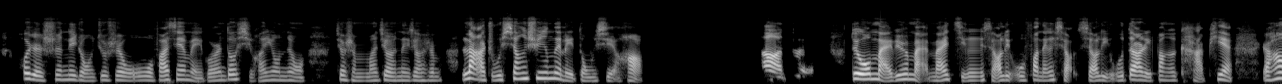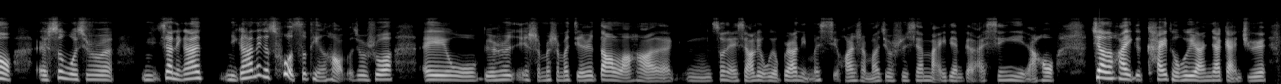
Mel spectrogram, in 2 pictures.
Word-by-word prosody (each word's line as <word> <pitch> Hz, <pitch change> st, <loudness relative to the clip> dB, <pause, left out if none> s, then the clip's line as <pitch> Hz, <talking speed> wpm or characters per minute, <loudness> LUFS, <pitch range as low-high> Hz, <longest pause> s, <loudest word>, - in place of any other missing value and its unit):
或 265 Hz, -1 st, +1 dB
者 215 Hz, -4 st, +1 dB
是 220 Hz, +4 st, -6 dB
那 215 Hz, 0 st, -2 dB
种 175 Hz, -4 st, -6 dB
就 205 Hz, +4 st, -8 dB
是 200 Hz, 0 st, -3 dB
我 185 Hz, 0 st, -6 dB
我 190 Hz, -, -3 dB
发 195 Hz, +3 st, +1 dB
现 220 Hz, 0 st, -2 dB
美 145 Hz, -7 st, -6 dB
国 170 Hz, +4 st, -6 dB
人 195 Hz, +1 st, -5 dB
都 230 Hz, +2 st, 0 dB
喜 200 Hz, -9 st, -6 dB
欢 160 Hz, +3 st, -7 dB
用 200 Hz, -1 st, -6 dB
那 195 Hz, -, -7 dB
种 165 Hz, -2 st, -8 dB, 0.3 s
叫 220 Hz, -, -3 dB
什 190 Hz, -3 st, -7 dB
么 175 Hz, +1 st, -7 dB
叫 190 Hz, -1 st, -2 dB
那 185 Hz, 0 st, -7 dB
叫 185 Hz, -1 st, -5 dB
什 185 Hz, 0 st, -8 dB
么？ 185 Hz, -, -14 dB, 0.2 s
蜡 270 Hz, -1 st, +7 dB
烛 200 Hz, +1 st, -5 dB
香 260 Hz, +5 st, +3 dB
薰 280 Hz, 0 st, +2 dB
那 275 Hz, -2 st, +2 dB
类 170 Hz, -8 st, -2 dB
东 165 Hz, 0 st, -8 dB
西 170 Hz, -, -3 dB
哈。 -, -, 0 dB, 1.2 s
啊， -, -, +9 dB
对。 -, -, -27 dB, 0.7 s
对， -, -, +13 dB
我 240 Hz, 0 st, +10 dB
买 235 Hz, -3 st, +5 dB
比 -, -, 0 dB
如 240 Hz, -, +3 dB
说 -, -, -1 dB
买 -, -, +3 dB
买 180 Hz, +5 st, +3 dB
几 225 Hz, -7 st, -9 dB
个 185 Hz, +1 st, -5 dB
小 -, -, 0 dB
礼 200 Hz, +2 st, -2 dB
物 -, -, -6 dB
放 210 Hz, +2 st, 0 dB
那 185 Hz, -, -3 dB
个 200 Hz, -, -4 dB
小 -, -, -3 dB
小 170 Hz, -, 0 dB
礼 185 Hz, -3 st, -5 dB
物 190 Hz, -, -7 dB
袋 220 Hz, -, +5 dB
儿 205 Hz, -, +7 dB
里， 175 Hz, -, -2 dB
放 205 Hz, -, -1 dB
个 190 Hz, -, -6 dB
卡 -, -, -3 dB
片， 215 Hz, -6 st, +1 dB, 0.3 s
然 200 Hz, -, +1 dB
后， 265 Hz, -4 st, +7 dB, 0.3 s
诶， 215 Hz, -, -1 dB
送 300 Hz, +8 st, 0 dB
过 240 Hz, -, +1 dB
去 225 Hz, -, -4 dB
时 -, -, -4 dB
候， 215 Hz, -, -1 dB, 0.4 s
你 215 Hz, +1 st, -9 dB
像 290 Hz, +2 st, +4 dB
你 235 Hz, -, -2 dB
刚 250 Hz, +3 st, +4 dB
才 285 Hz, +1 st, +6 dB, 0.2 s
你 215 Hz, -1 st, -6 dB
刚 280 Hz, -, +3 dB
才 315 Hz, -, +7 dB
那 430 Hz, -, -1 dB
个 340 Hz, -, 0 dB
措 -, -, +2 dB
辞 -, -, -6 dB
挺 235 Hz, -9 st, -8 dB
好 -, -, -2 dB
的， -, -, -18 dB
就 215 Hz, 0 st, -5 dB
是 -, -, -11 dB
说： 225 Hz, -1 st, +3 dB, 0.3 s
“诶， 215 Hz, 0 st, +3 dB
我 185 Hz, -2 st, -4 dB
比 245 Hz, -, -9 dB
如 195 Hz, +1 st, -4 dB
说 215 Hz, -, -2 dB
一 215 Hz, -, -9 dB
什 195 Hz, -3 st, -5 dB
么 200 Hz, -, -8 dB
什 200 Hz, -, -7 dB
么 205 Hz, -, -4 dB
节 185 Hz, -2 st, -5 dB
日 205 Hz, -, -3 dB
到 210 Hz, -2 st, +3 dB
了 -, -, -1 dB
哈， 165 Hz, -3 st, -2 dB
呃， 150 Hz, -1 st, -5 dB, 0.2 s
嗯， 165 Hz, -1 st, -15 dB
送 210 Hz, +5 st, -6 dB
点 165 Hz, -, -5 dB
小 -, -, -1 dB
礼 195 Hz, -, -5 dB
物， 175 Hz, -, -8 dB
也 -, -, -4 dB
不 205 Hz, -, -8 dB
知 -, -, +2 dB
道 190 Hz, -, +3 dB
你 185 Hz, -, -12 dB
们 195 Hz, -, -11 dB
喜 -, -, -11 dB
欢 170 Hz, 0 st, -3 dB
什 170 Hz, -, -10 dB
么， -, -, -7 dB
就 180 Hz, +1 st, -10 dB
是 180 Hz, +1 st, -11 dB
先 180 Hz, +1 st, -7 dB
买 180 Hz, -, -5 dB
一 175 Hz, -, -10 dB
点 170 Hz, -3 st, -7 dB
表 -, -, -8 dB
达 -, -, -9 dB
心 200 Hz, 0 st, -9 dB
意。” 180 Hz, -3 st, -8 dB
然 -, -, -5 dB
后 185 Hz, -2 st, -3 dB, 0.4 s
这 330 Hz, -, +8 dB
样 300 Hz, -, +11 dB
的 275 Hz, -, +3 dB
话， 250 Hz, -3 st, +7 dB
一 -, -, +3 dB
个 215 Hz, -, -6 dB
开 225 Hz, -1 st, +4 dB
头 195 Hz, -5 st, -5 dB
会 205 Hz, +1 st, 0 dB
让 185 Hz, -, +3 dB
人 180 Hz, -, -9 dB
家 190 Hz, 0 st, +2 dB
感 -, -, -1 dB
觉， 180 Hz, +3 st, -3 dB
200 Hz, 350 characters per minute, -21 LUFS, 180-225 Hz, 1.2 s, 对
